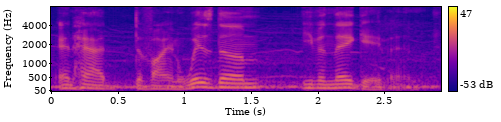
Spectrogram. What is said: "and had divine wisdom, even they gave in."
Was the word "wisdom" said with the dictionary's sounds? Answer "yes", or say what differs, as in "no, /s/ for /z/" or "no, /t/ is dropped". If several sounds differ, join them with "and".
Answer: yes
